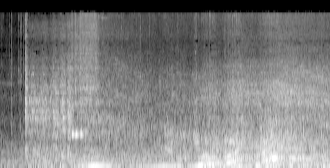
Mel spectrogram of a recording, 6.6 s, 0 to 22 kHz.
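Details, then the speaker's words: 2007 Ford Crown Victoria Police Interceptor V8, 84,000 miles, sat for some time, radiator burst: cranks and catches quickly, a couple of blips then a smooth, even rumble with no knocks or misses; normal start and idle. "you can see how good it sounds"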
